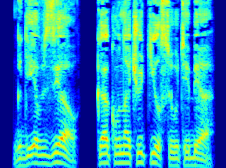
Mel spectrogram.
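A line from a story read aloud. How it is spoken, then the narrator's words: Menacing shout. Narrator (Russian): Он грозно крикнул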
